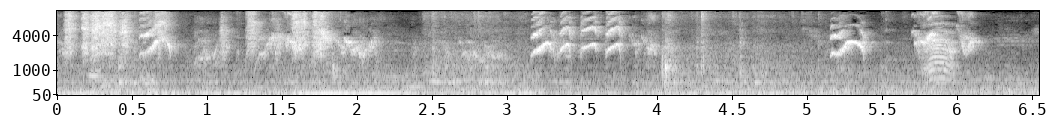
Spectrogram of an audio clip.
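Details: Pet birds chirping in the morning, waking the household: bursts of short, bright, squeaky chirps and trills in rapid clusters, with quieter pauses between and a low steady hum underneath.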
